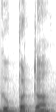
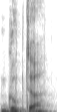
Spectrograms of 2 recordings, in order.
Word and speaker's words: gupata: The word gupata is an example where the word is slightly stretched out to add one syllable. Normally it would just be gupta, but for the sake of the poetry, it becomes gupata korya.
